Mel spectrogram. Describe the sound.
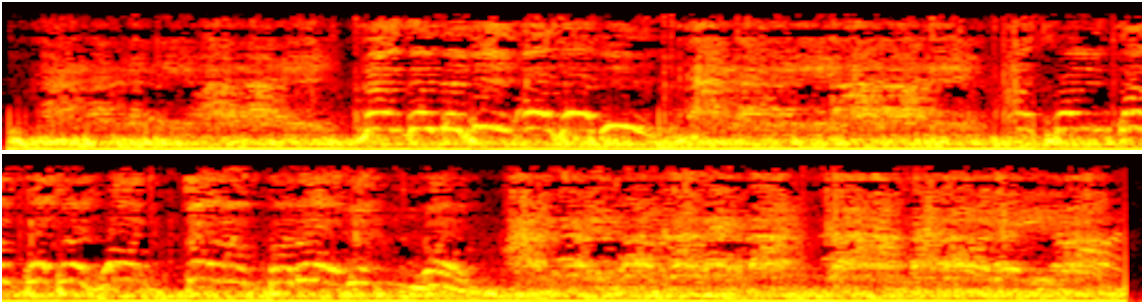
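A crowd of Iranians in Wellington, New Zealand, forms a human chain in rainy weather, shouting slogans in loud, rhythmic, continuous chants.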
